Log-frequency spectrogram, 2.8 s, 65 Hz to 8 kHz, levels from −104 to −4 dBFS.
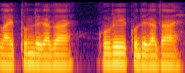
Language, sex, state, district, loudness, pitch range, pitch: Chakma, male, Tripura, Unakoti, -15 LUFS, 110-120 Hz, 110 Hz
